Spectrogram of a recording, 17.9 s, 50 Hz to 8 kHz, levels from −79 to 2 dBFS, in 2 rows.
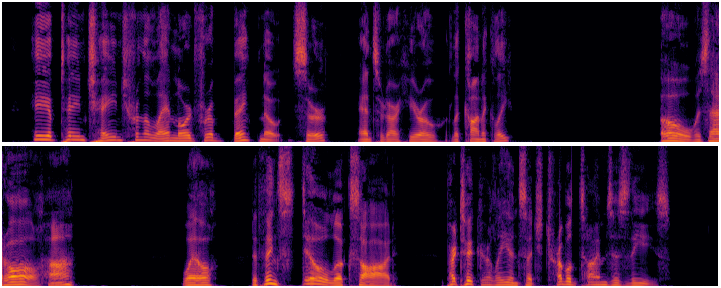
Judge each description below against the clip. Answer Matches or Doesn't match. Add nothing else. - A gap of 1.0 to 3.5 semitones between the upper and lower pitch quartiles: Doesn't match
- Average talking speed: Doesn't match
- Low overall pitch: Matches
